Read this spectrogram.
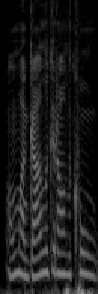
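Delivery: ordinary talk, nothing marked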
